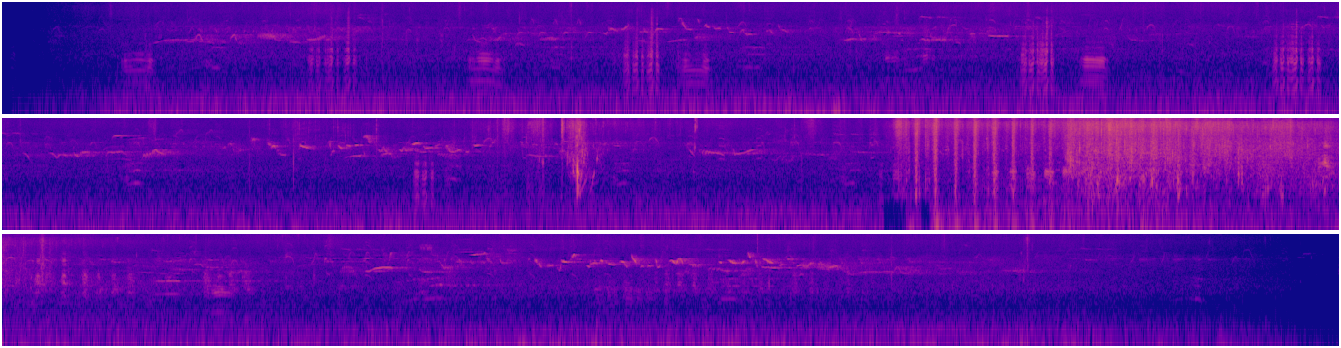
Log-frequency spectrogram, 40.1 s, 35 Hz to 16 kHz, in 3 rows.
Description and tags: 110505-002 snow geese 1
Snow geese [Chen caerulescens] gabbling, jumping into the water and starting to fly away from the shore of a lake in Neuss, Germany. Zoom H4n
